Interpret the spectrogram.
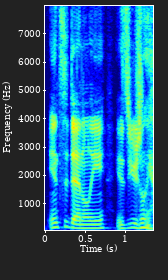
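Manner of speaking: ordinary delivery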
